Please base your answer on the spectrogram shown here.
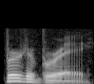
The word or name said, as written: vertebrae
